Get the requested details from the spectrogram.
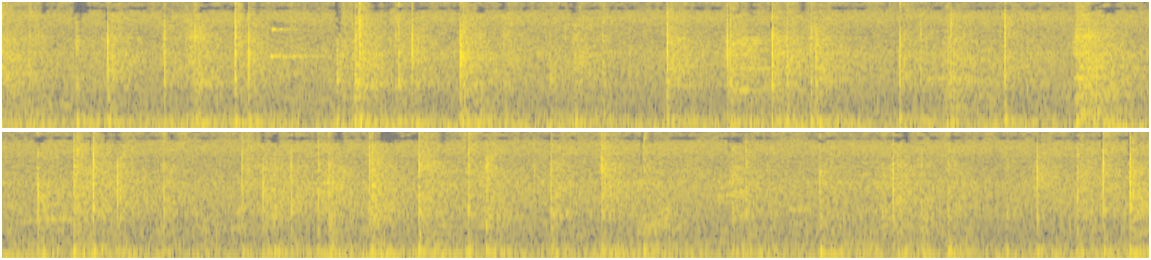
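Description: Basketballs bounce on a hardwood floor in a large echoing gym.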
